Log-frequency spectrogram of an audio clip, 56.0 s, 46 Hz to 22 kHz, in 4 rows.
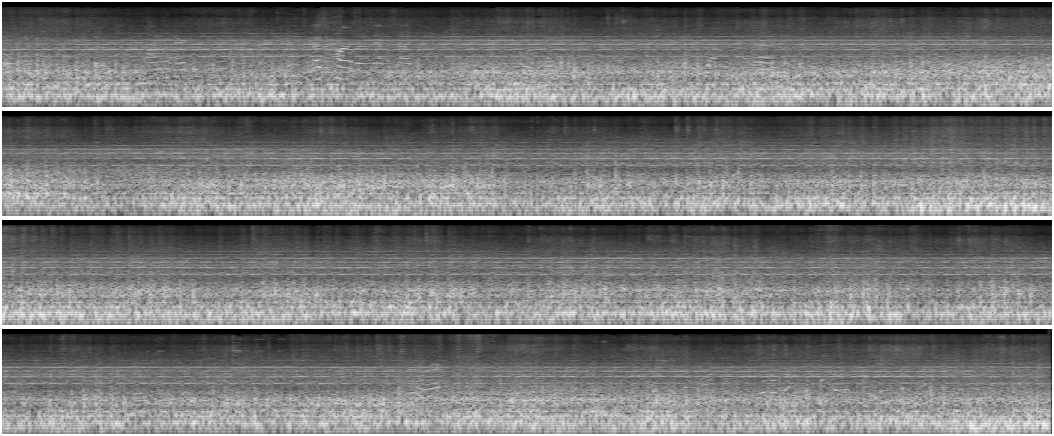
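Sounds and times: high ringing tones: 0.0s - 56.0s
train wheels rumbling on rail: 0.0s - 56.0s.

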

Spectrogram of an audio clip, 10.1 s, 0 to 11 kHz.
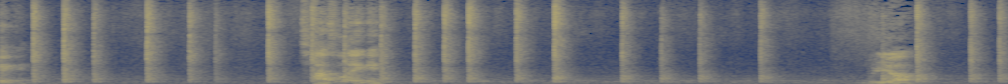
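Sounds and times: chalk tapping on chalkboard: 0.2s - 10.0s.

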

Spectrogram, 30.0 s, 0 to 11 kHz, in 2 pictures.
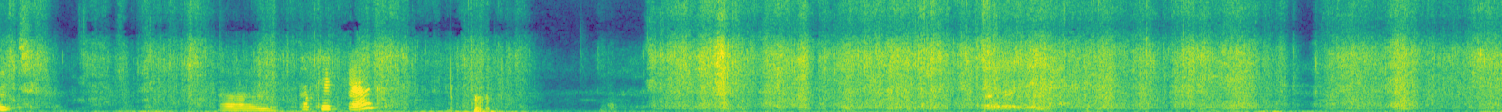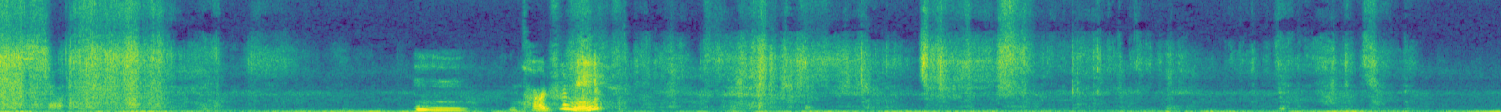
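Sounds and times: plastic gift bag crinkling: 0.0s - 17.2s.

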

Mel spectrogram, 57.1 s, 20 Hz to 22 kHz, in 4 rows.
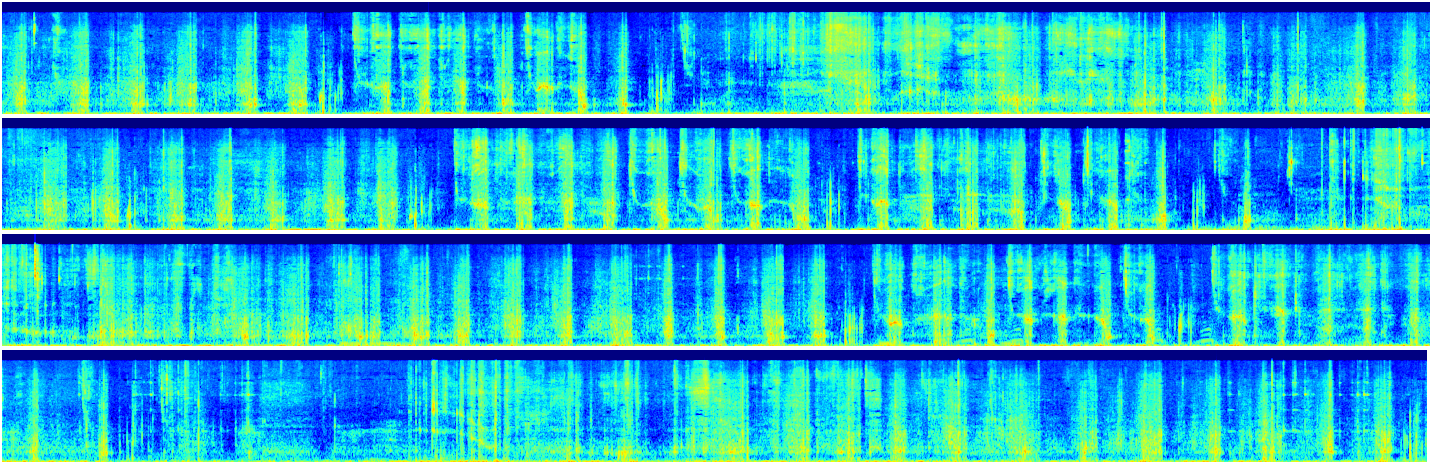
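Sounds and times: chewing crunchy ice: 0.0s - 57.0s.

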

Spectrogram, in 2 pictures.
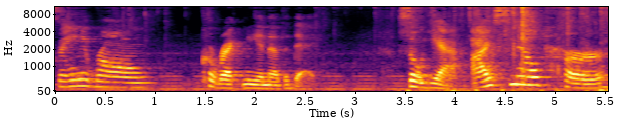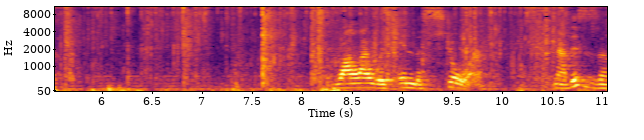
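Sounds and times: cellophane wrapping crinkling: 3.7s - 11.0s.

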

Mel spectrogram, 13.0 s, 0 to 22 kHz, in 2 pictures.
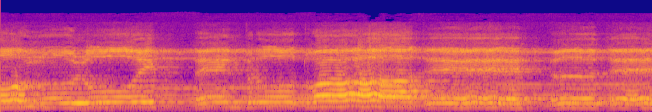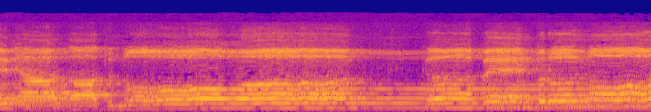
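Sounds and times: unaccompanied choral chant: 0.0s - 13.0s.

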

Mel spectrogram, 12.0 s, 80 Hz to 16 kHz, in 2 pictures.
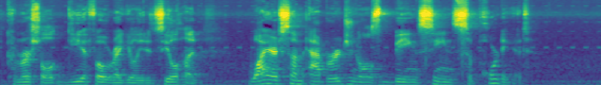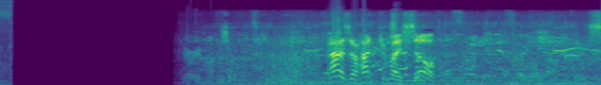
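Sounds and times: steady rumbling hiss: 0.0s - 5.8s.

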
